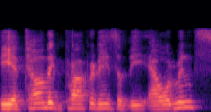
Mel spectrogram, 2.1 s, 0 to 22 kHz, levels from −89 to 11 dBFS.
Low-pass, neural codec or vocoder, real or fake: 7.2 kHz; codec, 24 kHz, 0.9 kbps, WavTokenizer, medium music audio release; fake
